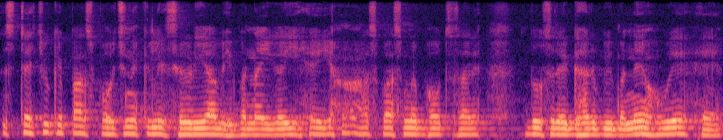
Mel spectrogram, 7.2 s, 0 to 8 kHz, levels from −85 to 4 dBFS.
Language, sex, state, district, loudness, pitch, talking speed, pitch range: Hindi, male, Jharkhand, Sahebganj, -14 LUFS, 135 Hz, 180 wpm, 125-140 Hz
